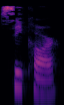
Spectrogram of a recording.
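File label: "C-car", English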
